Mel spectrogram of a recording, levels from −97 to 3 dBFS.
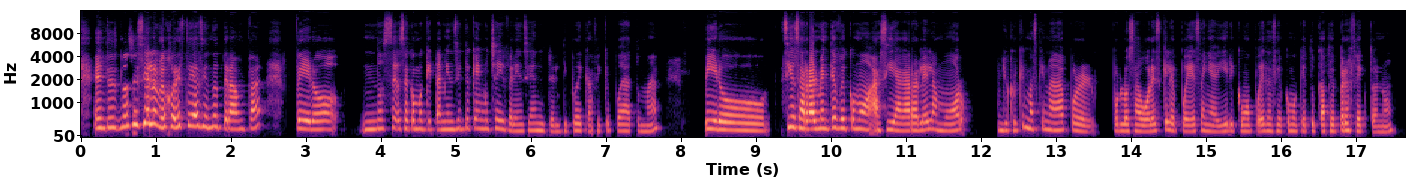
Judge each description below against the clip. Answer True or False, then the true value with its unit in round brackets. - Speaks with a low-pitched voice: False (215 Hz)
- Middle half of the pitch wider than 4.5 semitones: True (4.9 semitones)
